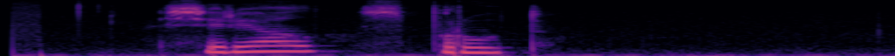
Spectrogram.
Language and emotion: Russian, sad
